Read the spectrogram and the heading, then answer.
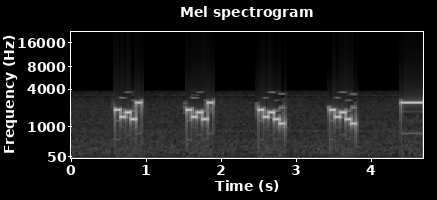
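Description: Five-tone selective call (ZVEI), heard as quick runs of five tones, tones of about 70 ms. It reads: 85744 85744 85742 85742
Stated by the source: ZVEI five-tone selective call received by SDR, feuerwehr-orlamuende.org fire brigade.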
